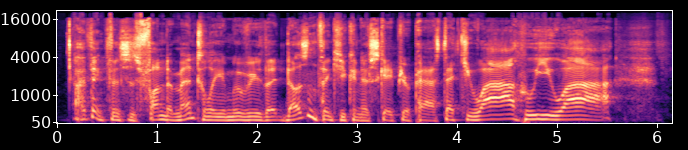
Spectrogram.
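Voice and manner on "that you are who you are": deliberately poor, bad Boston accent. Answering a question about the movie's thesis, in the worst Boston accent. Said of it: "in my worst Boston accent".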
